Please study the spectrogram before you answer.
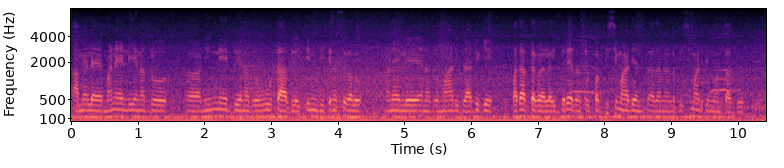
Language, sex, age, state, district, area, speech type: Kannada, male, 30-45, Karnataka, Dakshina Kannada, rural, spontaneous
